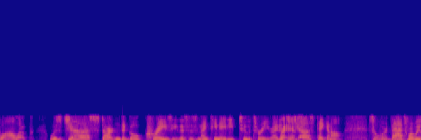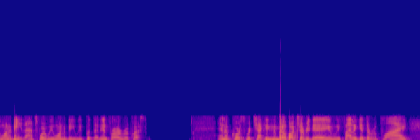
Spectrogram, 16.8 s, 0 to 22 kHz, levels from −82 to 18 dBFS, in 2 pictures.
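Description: Bit errors on an ADPCM link occur at 8.55–8.80 s, after "we're that's where we", at roughly half a percent, and more densely at 14.00–14.50 s, around 1.5 percent, between "course we're checking the" and "day and we finally". Each flipped bit derails the decoder's step size and predictor, so the 32 kbit/s G.726 sound breaks into pops, rough bursts and brief level jumps.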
